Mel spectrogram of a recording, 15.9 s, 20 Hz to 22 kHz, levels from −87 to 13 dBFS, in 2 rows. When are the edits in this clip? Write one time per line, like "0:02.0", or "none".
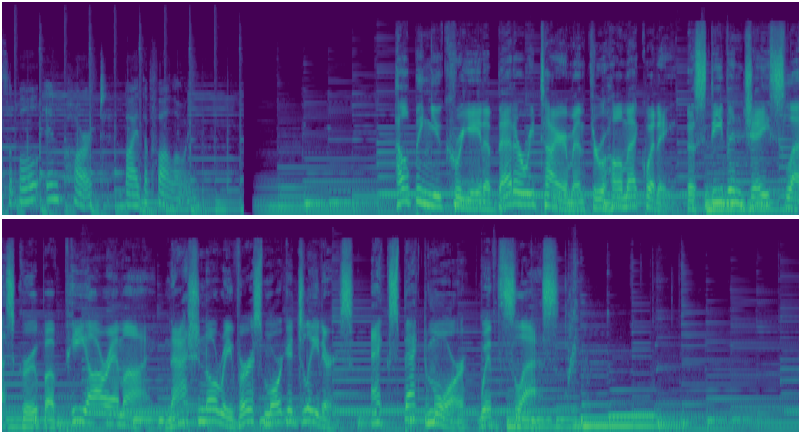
none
